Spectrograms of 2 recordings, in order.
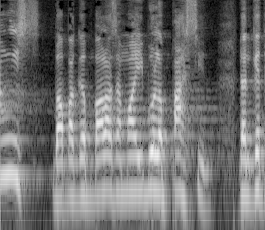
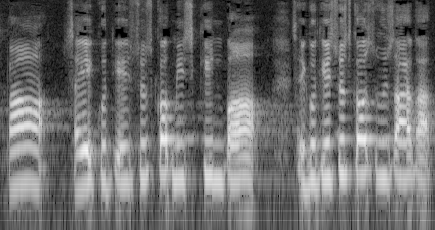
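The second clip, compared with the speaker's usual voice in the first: retold plea, higher, with a touch of tears; imitating a crying woman; 6 semitones higher, slower than usual. At the baptism pool a poor woman complains to the pastor, half-tearful plea. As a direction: mildly mimic a weeping complaint to the pastor. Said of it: "Di kolam baptisan nangis".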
